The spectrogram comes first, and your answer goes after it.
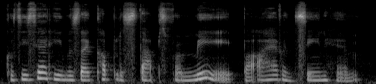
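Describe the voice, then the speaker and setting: A woman from Somalia tells stories in a casual monologue, often checking in with "yeah?" and "right?". Her mid-range voice is warm with a breathy edge, and she talks a little fast. The recording is low quality.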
